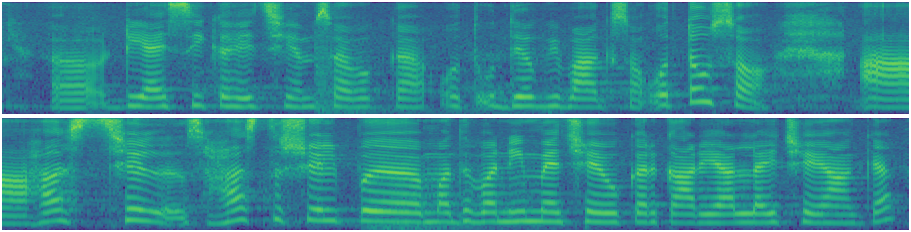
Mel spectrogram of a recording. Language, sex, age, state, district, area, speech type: Maithili, female, 30-45, Bihar, Madhubani, rural, spontaneous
